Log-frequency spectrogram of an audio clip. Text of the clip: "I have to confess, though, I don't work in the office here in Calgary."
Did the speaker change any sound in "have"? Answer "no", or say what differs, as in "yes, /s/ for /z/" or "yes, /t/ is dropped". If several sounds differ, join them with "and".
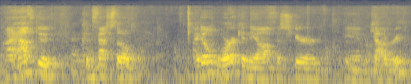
yes, /f/ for /v/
